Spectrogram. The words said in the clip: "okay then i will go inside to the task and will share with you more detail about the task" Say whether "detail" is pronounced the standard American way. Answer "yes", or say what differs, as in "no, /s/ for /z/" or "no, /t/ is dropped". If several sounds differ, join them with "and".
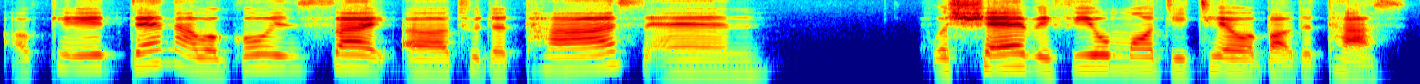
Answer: yes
